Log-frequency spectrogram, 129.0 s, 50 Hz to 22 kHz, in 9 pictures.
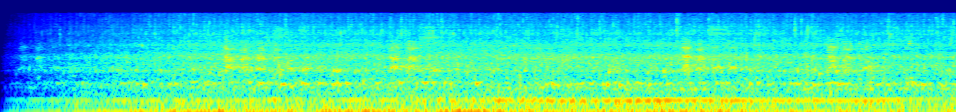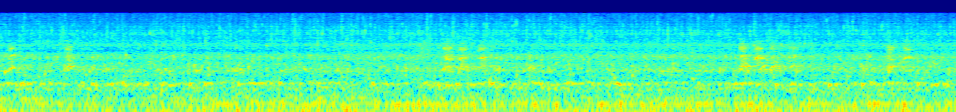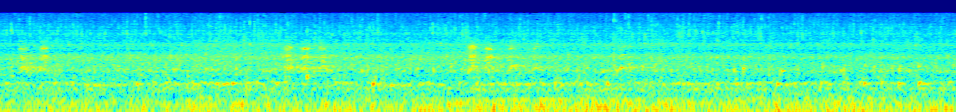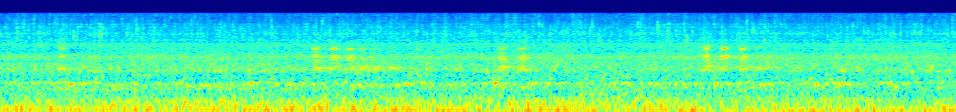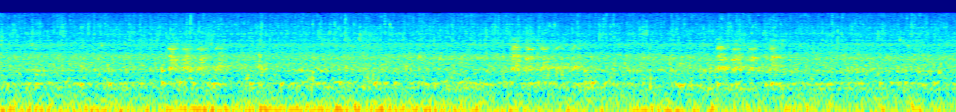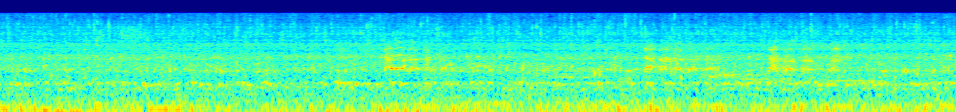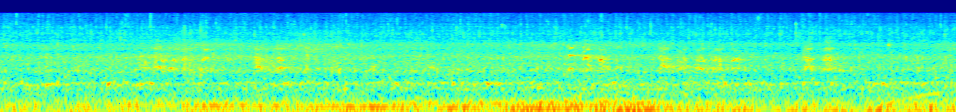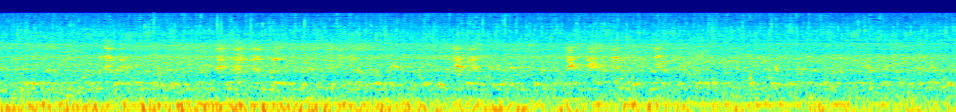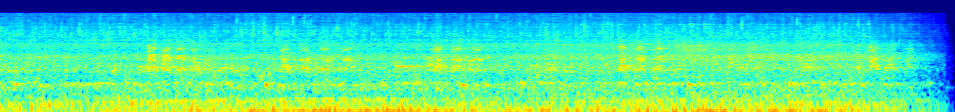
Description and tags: skomielanka river 04.11.18
04.11.2018: the ambience of Skomielanka River between Skomielna Biała and Rabka Zdrój in Poland.
field-recording, Poznan, street, river, ambience, barking, water, dog, Podhale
